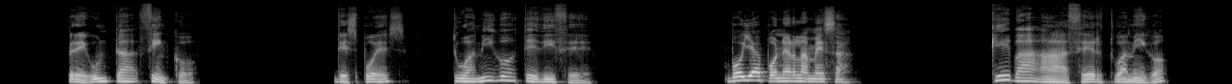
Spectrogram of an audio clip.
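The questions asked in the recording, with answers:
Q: ¿Qué va a hacer tu amigo?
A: poner la mesa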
